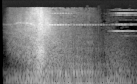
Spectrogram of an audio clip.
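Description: Whoosh sound effect of an animated logo reveal, swelling to a peak about half a second in over a deep low rumble, then fading away.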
